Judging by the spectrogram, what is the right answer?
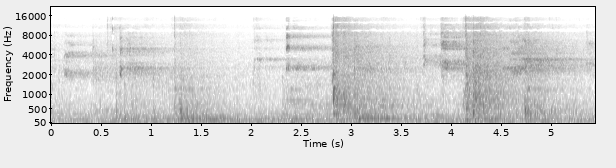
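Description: Badminton rally: several sharp hits of rackets on the shuttlecock, with players' footsteps on the wooden court, echoing in a large sports hall.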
